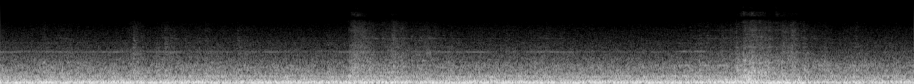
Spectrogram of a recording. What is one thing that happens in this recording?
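Tyres roll on the road with a steady hum.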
